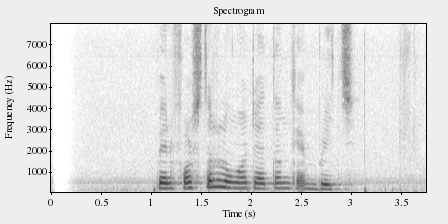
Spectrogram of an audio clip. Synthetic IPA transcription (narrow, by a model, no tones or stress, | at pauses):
b̥ɛnfɔst̪ərluŋɔɖ̥a̤t̪əŋkɛmbɾɪ̥t͡ʃ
